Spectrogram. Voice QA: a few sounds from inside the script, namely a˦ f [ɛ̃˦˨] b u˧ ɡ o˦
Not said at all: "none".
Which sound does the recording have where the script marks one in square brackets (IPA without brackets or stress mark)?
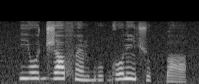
ɛ̃˧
